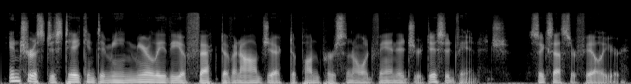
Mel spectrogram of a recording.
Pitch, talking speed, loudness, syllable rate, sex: 90 Hz, 180 wpm, -20 LUFS, 6.5 syllables/s, male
